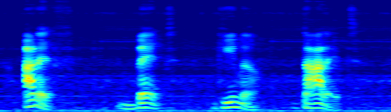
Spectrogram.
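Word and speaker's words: דלת: 来是一个字母叫做 Dalet 怎么写呢？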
